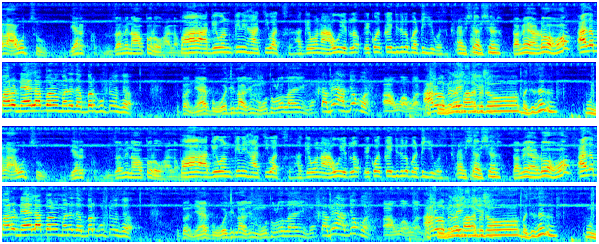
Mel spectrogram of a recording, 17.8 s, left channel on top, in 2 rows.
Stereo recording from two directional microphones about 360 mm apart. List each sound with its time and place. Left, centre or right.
0.0 s speech: centre
1.7 s a man's voice: centre
7.7 s a man's voice: centre
15.2 s speech: centre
